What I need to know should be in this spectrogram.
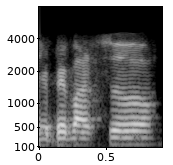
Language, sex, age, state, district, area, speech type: Bengali, male, 18-30, West Bengal, Purba Medinipur, rural, conversation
